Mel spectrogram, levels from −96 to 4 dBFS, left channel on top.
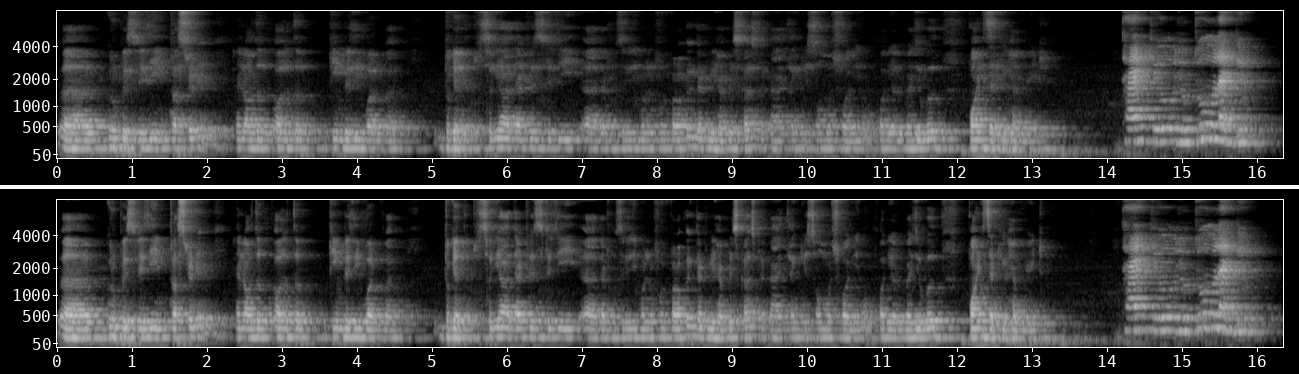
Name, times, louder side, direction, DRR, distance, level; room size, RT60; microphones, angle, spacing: voice 1, 0.0-2.0 2.4-3.3 3.6-4.5 5.0-11.7 12.2-13.1, right 2 dB, 50° right, 3 dB, 0.7 m, -32 dB
voice 2, 14.2-15.9, left 1 dB, 35° left, -4 dB, 1.6 m, -30 dB
5.5 x 4.3 x 4.7 m, 1.0 s
head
